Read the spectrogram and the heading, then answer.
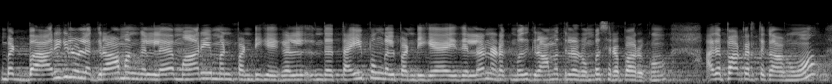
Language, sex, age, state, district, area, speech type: Tamil, female, 45-60, Tamil Nadu, Salem, urban, spontaneous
